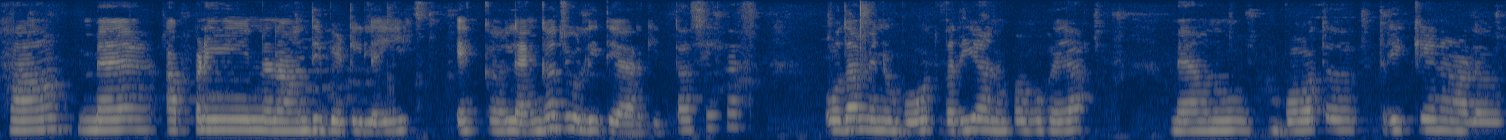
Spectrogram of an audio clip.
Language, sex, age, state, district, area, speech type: Punjabi, female, 45-60, Punjab, Ludhiana, urban, spontaneous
